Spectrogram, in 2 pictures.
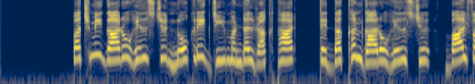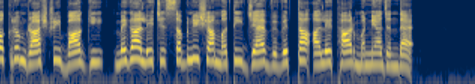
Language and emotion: Dogri, neutral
